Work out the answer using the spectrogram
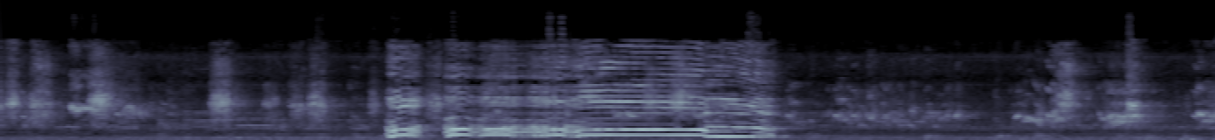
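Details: One loud crow from a rooster: choppy opening syllables, then a sustained, steady, strongly harmonic tone that bends downward as it ends, about two seconds in all. Thin high chirping from other small birds sounds before and after.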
